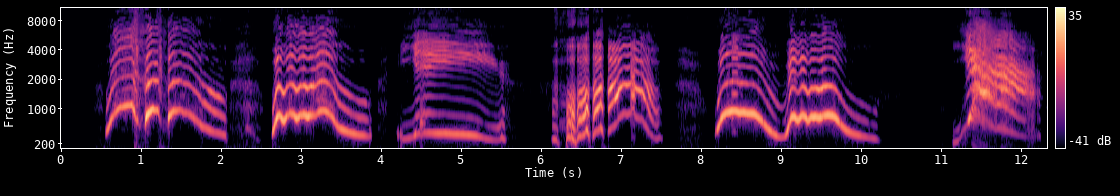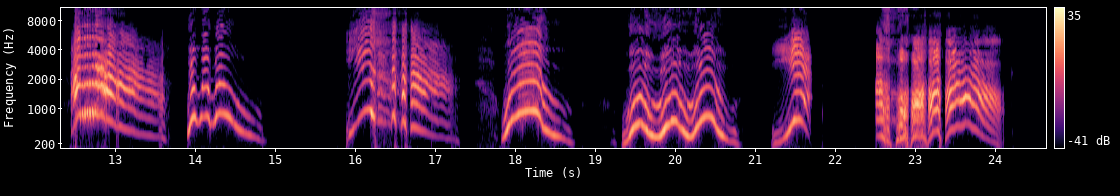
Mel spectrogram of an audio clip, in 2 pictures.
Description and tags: AS069238 yeah
voice of user AS069238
